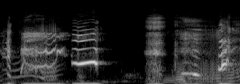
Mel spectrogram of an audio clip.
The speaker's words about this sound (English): really good at armpit farts. Amazing, I think.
